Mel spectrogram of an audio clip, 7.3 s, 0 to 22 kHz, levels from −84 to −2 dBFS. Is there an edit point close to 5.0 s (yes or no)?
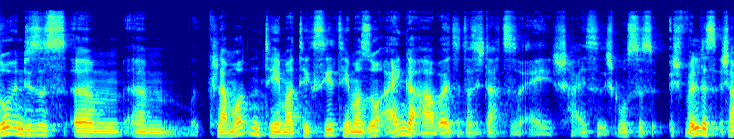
no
